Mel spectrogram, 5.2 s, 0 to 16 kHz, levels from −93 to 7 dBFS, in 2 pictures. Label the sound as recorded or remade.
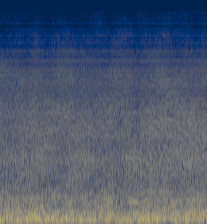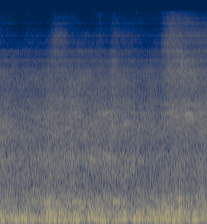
remade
